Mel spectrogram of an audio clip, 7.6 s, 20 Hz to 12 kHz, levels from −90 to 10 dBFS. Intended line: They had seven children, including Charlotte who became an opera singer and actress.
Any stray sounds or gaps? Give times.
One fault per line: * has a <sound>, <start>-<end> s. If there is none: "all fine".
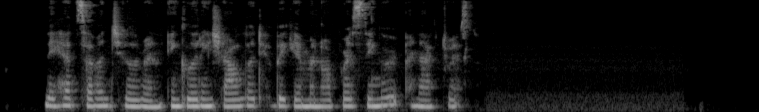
all fine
